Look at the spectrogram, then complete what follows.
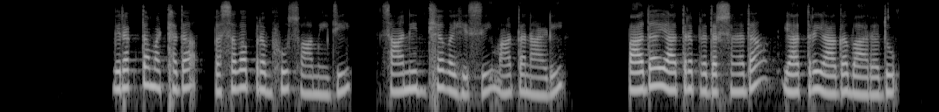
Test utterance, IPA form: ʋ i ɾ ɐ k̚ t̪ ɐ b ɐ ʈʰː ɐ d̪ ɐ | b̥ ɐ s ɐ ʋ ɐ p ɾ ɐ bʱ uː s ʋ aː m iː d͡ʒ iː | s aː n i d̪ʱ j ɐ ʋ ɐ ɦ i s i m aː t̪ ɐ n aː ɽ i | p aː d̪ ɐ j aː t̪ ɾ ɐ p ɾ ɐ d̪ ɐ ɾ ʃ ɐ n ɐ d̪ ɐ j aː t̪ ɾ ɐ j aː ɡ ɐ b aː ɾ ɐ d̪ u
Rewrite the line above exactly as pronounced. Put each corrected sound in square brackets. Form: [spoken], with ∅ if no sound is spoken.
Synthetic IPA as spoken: ʋ i ɾ ɐ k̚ t̪ ɐ [m] ɐ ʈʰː ɐ d̪ ɐ | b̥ ɐ s ɐ ʋ ɐ p ɾ ɐ bʱ [u] s ʋ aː m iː d͡ʒ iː | s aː n i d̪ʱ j ɐ ʋ ɐ ɦ i s i m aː t̪ ɐ n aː ɽ i | p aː d̪ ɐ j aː t̪ ɾ ɐ p ɾ ɐ d̪ ɐ ɾ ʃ ɐ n ɐ d̪ ɐ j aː t̪ ɾ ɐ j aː ɡ ɐ b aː ɾ ɐ d̪ u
